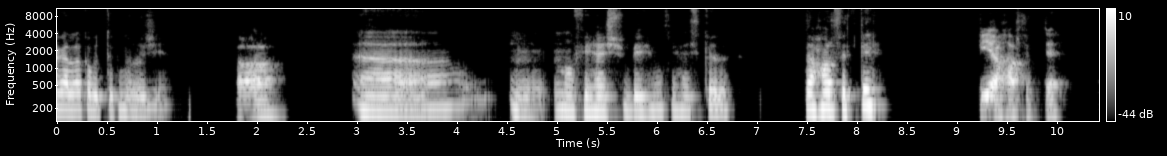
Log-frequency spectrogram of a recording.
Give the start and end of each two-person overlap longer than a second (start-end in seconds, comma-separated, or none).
none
